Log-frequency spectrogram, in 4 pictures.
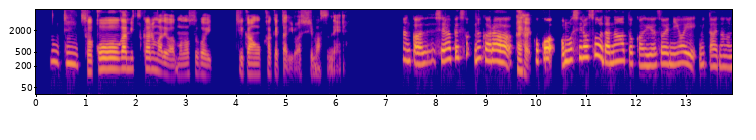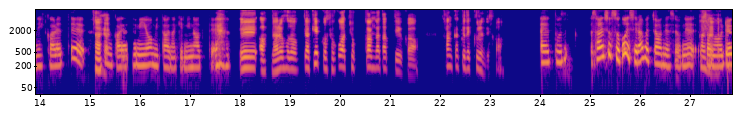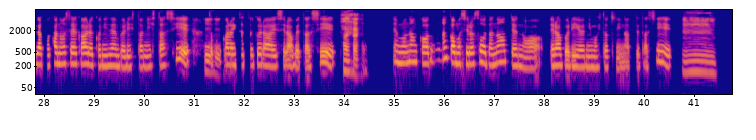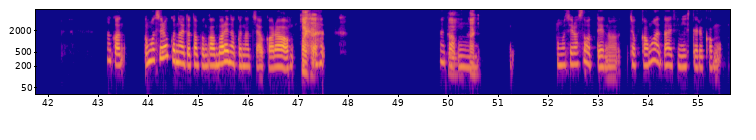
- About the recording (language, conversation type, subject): Japanese, unstructured, 将来、挑戦してみたいことはありますか？
- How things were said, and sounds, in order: chuckle; tapping; chuckle; other background noise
